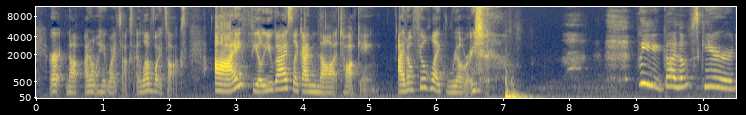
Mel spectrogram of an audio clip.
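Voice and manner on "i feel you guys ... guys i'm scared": nervous, scared laughing speech with swooping pitch. Speaking to 'you guys', the speaker suddenly feels unreal: laughing while talking. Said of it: "I know I'm laughing".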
